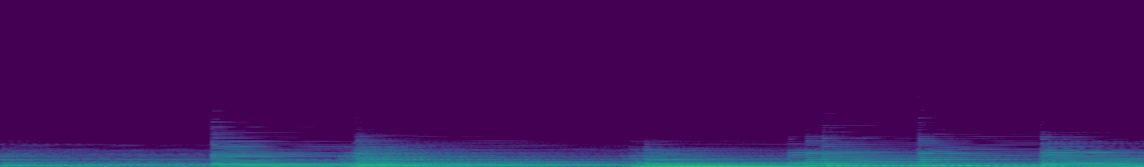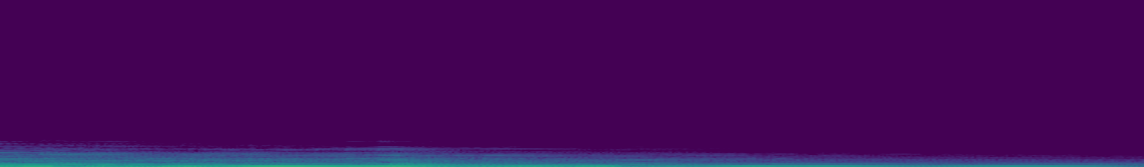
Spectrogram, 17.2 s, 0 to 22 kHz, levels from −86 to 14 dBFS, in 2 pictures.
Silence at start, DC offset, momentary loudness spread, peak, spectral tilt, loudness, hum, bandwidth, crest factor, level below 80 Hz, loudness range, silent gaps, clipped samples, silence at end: 0 s; under 0.1%; 14 LU; -14 dBFS; -12 dB/octave; -32 LUFS; none; 4 kHz; 16 dB; -48 dBFS; 8 LU; none; under 0.1%; 0 s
